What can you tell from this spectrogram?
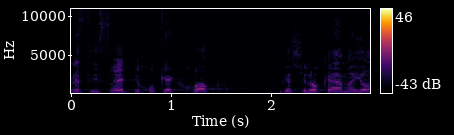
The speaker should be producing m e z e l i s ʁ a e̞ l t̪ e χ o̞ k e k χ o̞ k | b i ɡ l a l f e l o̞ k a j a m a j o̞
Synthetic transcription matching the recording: n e s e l i s ʁ a e̞ l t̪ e χ o̞ k e k χ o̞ k | b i ɡ l a l ʃ e l o̞ k a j a m a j o̞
